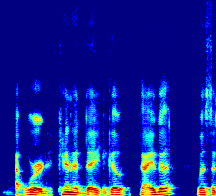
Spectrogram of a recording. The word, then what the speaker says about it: Canandaigua: Well, it's like Canada and then uh Daigua.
